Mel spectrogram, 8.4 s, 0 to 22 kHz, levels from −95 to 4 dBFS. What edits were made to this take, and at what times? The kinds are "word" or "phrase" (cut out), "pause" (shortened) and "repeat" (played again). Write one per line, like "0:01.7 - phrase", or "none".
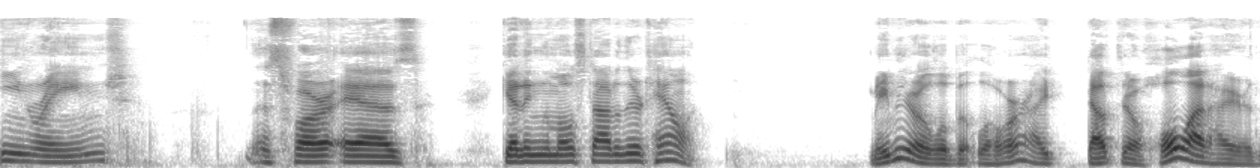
none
